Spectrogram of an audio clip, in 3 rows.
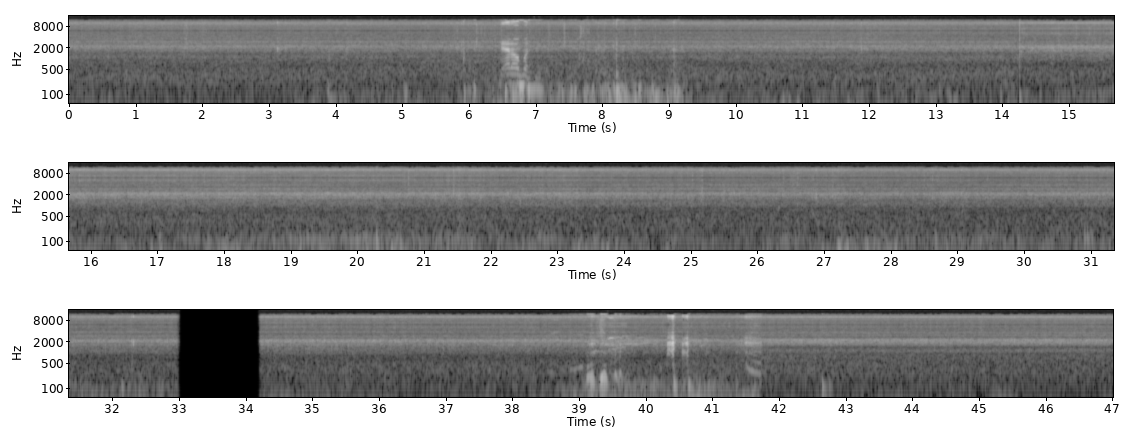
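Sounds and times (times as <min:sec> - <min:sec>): river water running: 0:00.0 - 0:33.0, 0:34.2 - 0:47.0
wind rumbling on microphone: 0:04.8 - 0:09.7, 0:14.5 - 0:33.0, 0:38.6 - 0:41.8
low thumps and splashes: 0:04.9 - 0:09.3.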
